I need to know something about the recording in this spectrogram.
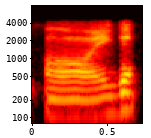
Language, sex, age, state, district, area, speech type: Manipuri, male, 18-30, Manipur, Senapati, rural, conversation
